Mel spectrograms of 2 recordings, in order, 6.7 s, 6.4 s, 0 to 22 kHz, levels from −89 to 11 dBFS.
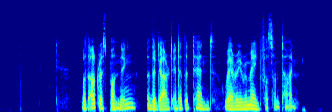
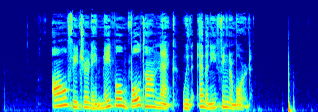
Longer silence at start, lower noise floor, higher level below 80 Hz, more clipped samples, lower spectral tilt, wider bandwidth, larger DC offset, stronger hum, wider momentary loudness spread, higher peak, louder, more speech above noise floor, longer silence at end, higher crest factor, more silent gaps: first, 1.65 s vs 1.05 s; first, -84 dBFS vs -63 dBFS; second, -64 dBFS vs -38 dBFS; neither; first, -7.5 dB/octave vs -5 dB/octave; second, 11 kHz vs 14.5 kHz; neither; neither; about the same, 11 LU vs 11 LU; second, -8 dBFS vs -2 dBFS; second, -29 LUFS vs -17 LUFS; first, 56 dB vs 46 dB; first, 0.75 s vs 0.5 s; first, 22 dB vs 16 dB; neither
